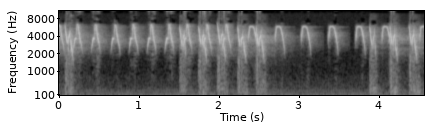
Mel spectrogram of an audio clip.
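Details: Bar-winged prinia, male and female, calling in a lure recording meant to set silent birds singing and to attract wild birds: a fast series of high, thin whistled notes, roughly one and a half per second.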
